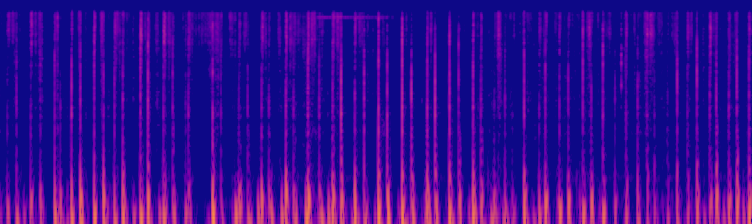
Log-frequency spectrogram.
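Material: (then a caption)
Nylon fabric. A padded, filled black nylon fabric pencil case held in the hands is scratched and tapped with fingernails. About fifty quick, dull, low thuds come in an uneven rhythm, with faint bright scratching between them and almost no ring.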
